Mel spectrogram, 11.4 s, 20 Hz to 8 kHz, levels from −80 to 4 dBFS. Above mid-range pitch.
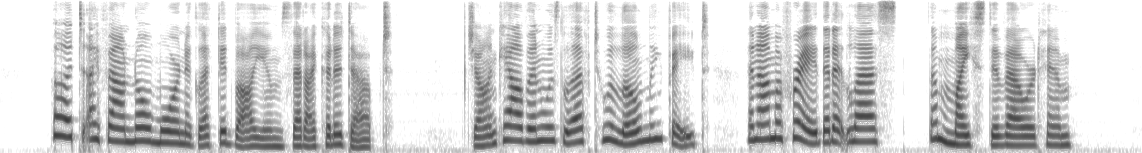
Yes: high, 225 Hz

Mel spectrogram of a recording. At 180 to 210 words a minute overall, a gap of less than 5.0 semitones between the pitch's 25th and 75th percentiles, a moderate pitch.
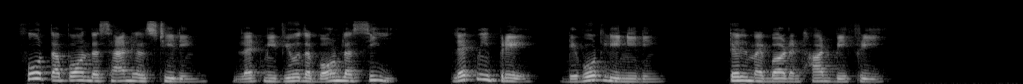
No: slow, 135 wpm; average, 4.5 semitones; medium, 150 Hz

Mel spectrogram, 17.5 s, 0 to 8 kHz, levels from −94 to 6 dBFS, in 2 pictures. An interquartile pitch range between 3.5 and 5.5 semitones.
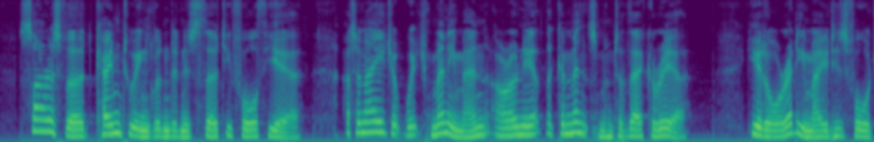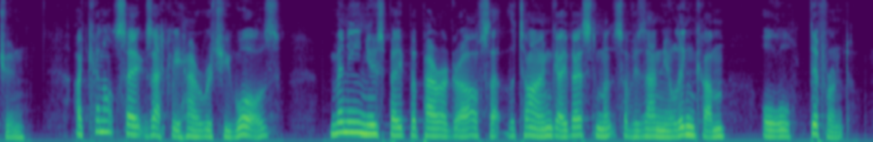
Yes: average, 4.4 semitones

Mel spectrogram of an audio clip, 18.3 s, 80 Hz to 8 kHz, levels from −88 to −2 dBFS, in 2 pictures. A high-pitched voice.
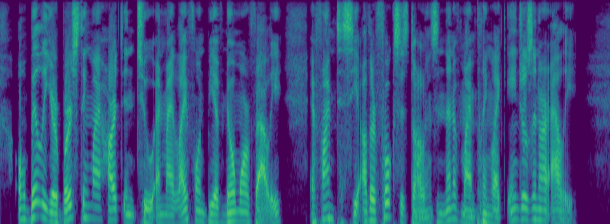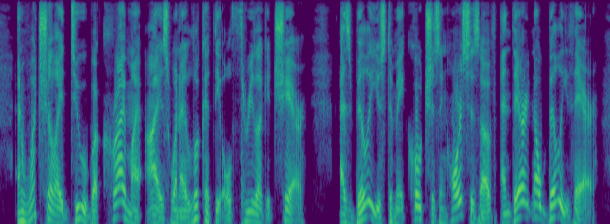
No: low, 120 Hz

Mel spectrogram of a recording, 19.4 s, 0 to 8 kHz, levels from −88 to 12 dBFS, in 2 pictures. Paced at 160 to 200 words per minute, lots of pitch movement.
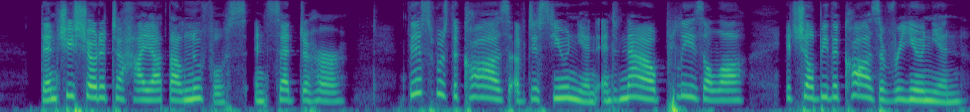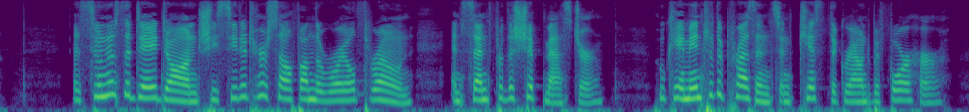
No: average, 180 wpm; average, 4.6 semitones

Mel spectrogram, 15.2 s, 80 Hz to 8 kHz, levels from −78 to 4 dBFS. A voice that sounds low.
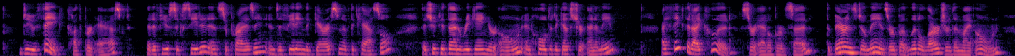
No: medium, 170 Hz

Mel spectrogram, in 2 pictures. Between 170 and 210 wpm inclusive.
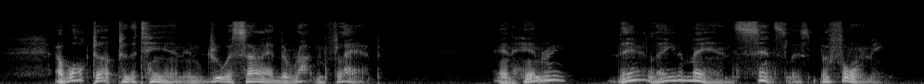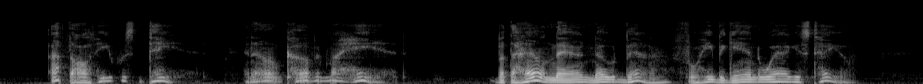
No: average, 145 wpm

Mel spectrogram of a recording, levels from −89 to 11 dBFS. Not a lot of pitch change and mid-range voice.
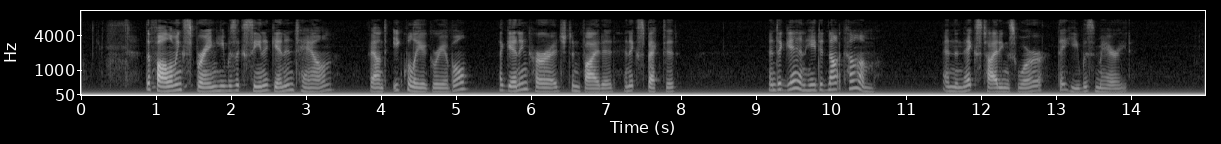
No: wide, 5.4 semitones; medium, 180 Hz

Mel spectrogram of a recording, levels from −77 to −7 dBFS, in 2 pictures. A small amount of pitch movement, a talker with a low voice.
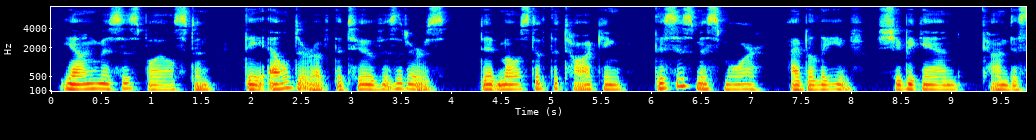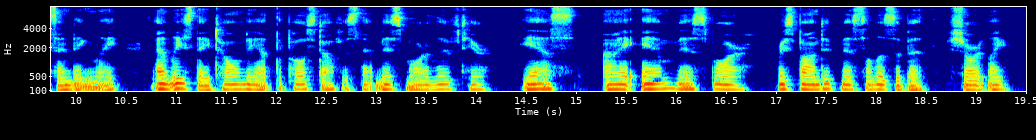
Yes: narrow, 1.5 semitones; low, 125 Hz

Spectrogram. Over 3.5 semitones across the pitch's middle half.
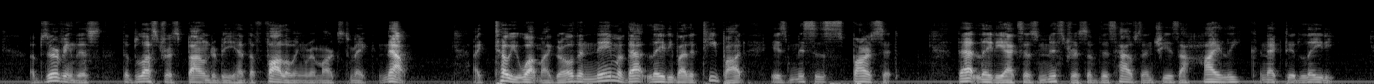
Yes: average, 4.5 semitones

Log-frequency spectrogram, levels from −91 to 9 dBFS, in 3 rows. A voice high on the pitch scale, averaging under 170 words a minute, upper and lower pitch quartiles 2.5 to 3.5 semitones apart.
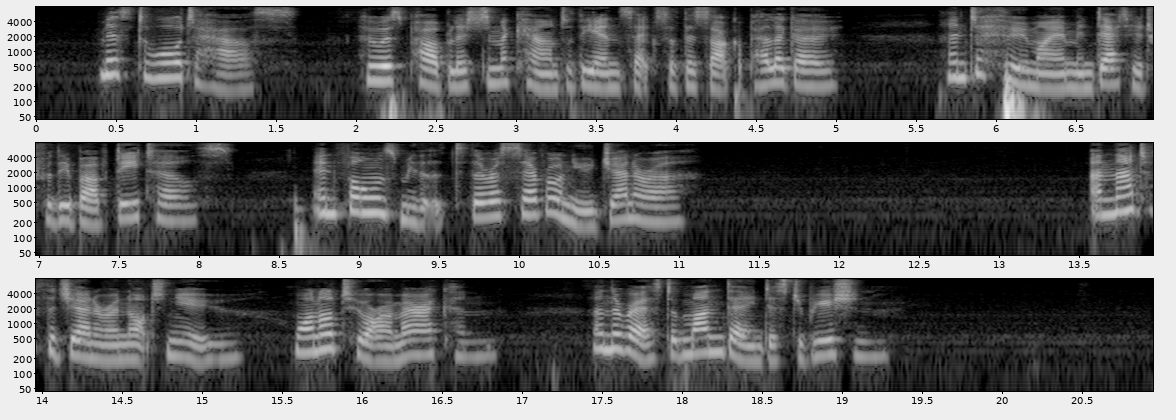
No: high, 225 Hz; average, 140 wpm; average, 5.0 semitones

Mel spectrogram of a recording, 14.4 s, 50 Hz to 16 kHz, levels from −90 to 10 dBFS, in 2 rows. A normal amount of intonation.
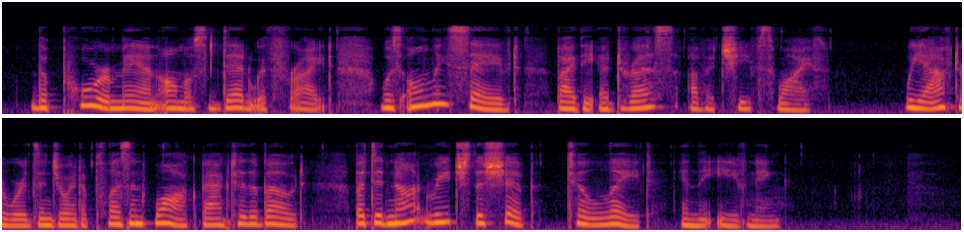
Yes: average, 4.2 semitones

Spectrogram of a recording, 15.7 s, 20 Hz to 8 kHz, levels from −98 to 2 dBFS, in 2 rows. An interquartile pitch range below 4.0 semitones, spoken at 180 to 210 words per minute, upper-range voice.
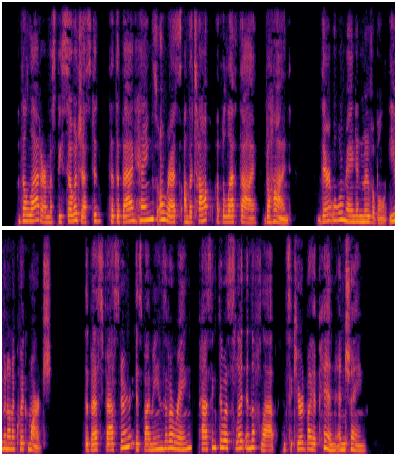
Yes: average, 3.0 semitones; average, 200 wpm; high, 205 Hz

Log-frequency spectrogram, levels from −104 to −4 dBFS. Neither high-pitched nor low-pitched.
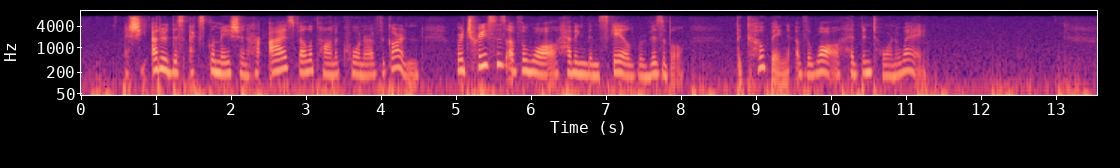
No: high, 195 Hz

